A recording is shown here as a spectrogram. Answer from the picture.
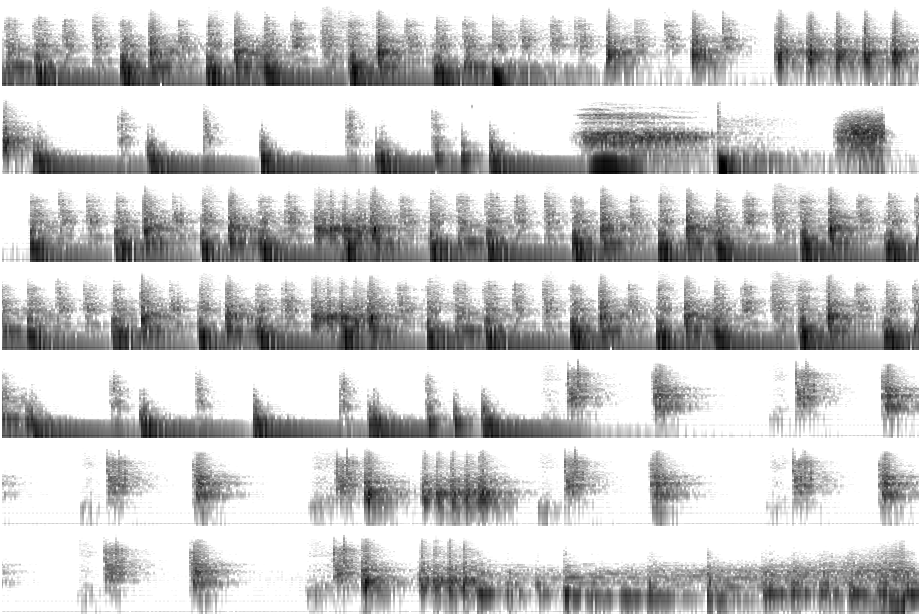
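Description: Stomp-and-clap music built from sampled foot stomps and hand claps, playing a steady beat over a sustained low bass, with a short break about eight seconds in. From about twenty-one seconds the bass drops out and the stomps and claps carry on alone.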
